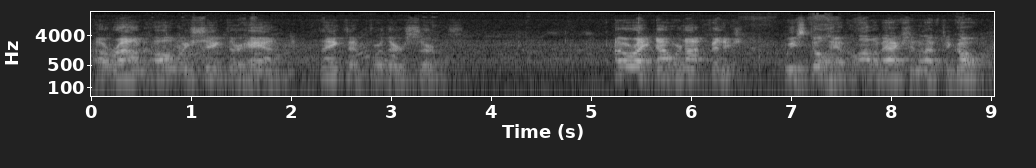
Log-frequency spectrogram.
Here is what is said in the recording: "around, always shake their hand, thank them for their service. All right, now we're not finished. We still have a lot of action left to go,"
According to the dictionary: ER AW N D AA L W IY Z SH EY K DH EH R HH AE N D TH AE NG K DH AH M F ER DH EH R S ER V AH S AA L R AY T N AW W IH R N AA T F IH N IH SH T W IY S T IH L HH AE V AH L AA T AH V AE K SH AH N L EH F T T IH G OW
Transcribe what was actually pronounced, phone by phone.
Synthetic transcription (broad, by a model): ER AW N D AA L W IY Z SH EY K DH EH R HH AE N D TH AE NG K DH AH M F ER DH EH R S ER V AH S AA L R AY T N AW W IH R N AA T F IH N IH SH T W IY S T IH L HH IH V AH L AA T AH V AE K SH AH N L EH F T T IH G OW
